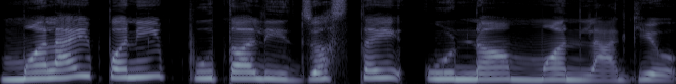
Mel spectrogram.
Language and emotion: Nepali, neutral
